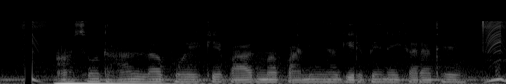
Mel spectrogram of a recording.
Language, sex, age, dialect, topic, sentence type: Chhattisgarhi, male, 60-100, Central, agriculture, statement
